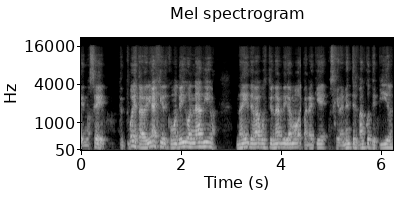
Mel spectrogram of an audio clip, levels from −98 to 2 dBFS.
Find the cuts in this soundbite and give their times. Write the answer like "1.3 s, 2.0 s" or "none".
2.6 s, 4.4 s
